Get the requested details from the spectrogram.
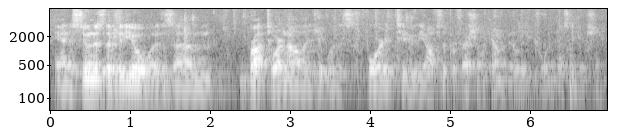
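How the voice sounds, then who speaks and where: A man answering press questions as a police spokesman, hesitant and measured. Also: low voice, level tone, darkish tone. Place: press conference room. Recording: echoey room with clear background noise.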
